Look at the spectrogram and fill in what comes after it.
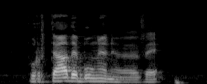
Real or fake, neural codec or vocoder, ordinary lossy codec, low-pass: real; none; AAC, 64 kbps; 10.8 kHz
